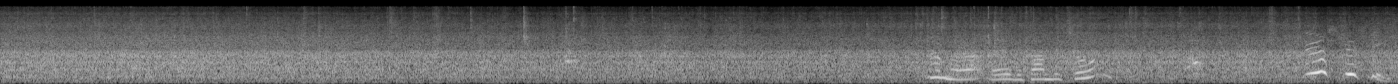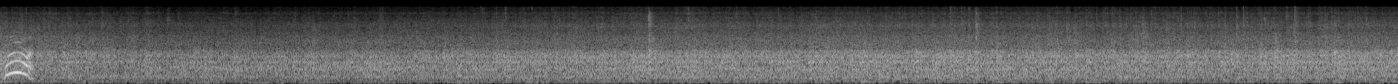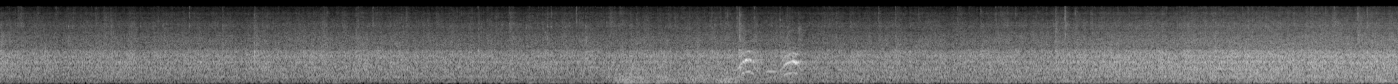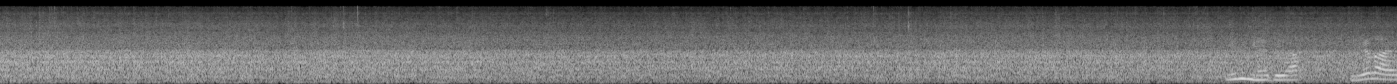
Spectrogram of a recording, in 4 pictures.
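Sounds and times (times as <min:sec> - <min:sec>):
heavy rain: 0:00.0 - 0:55.9.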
